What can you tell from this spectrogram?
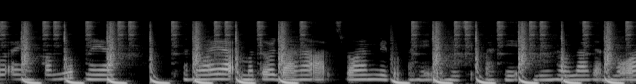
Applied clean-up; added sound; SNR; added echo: classical method log-MMSE.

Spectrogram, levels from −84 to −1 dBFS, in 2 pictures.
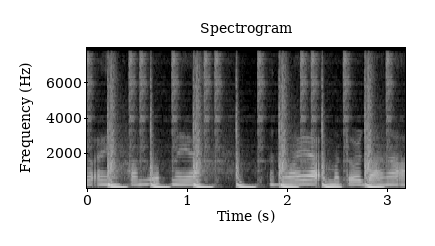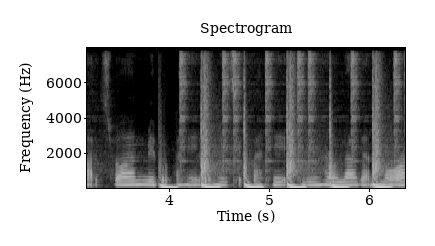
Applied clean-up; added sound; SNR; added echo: none; Drum kit; -3 dB; none.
